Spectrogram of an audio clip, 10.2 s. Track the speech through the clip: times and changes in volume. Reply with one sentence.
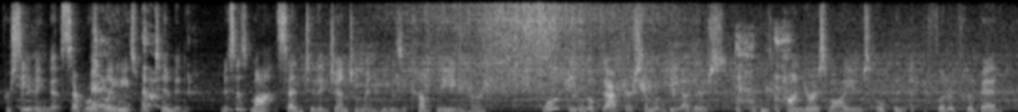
You can hear the speech from 0.0 to 10.1 s, at a steady volume.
